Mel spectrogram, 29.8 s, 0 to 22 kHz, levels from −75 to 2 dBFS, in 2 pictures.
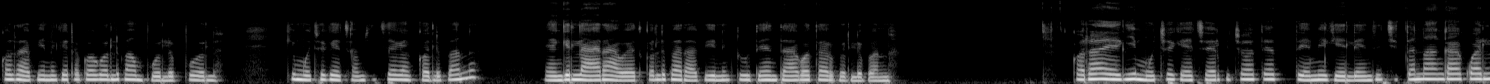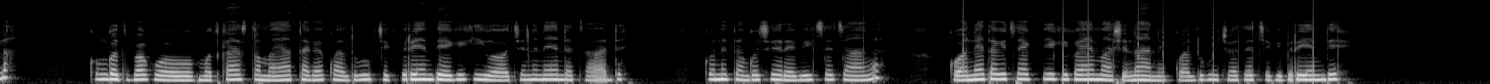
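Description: From 23.03 s to 29.53 s, just after "koniton kochere biik", the speech shows periodic USB or driver dropouts: something repeatedly stalls the USB bus or audio driver every 0.25 s, and each stall loses roughly a millisecond of audio, replaced by silence. The result is around thirty evenly spaced ticks, about four per second, that are audible where speech is present and vanish in the pauses.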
